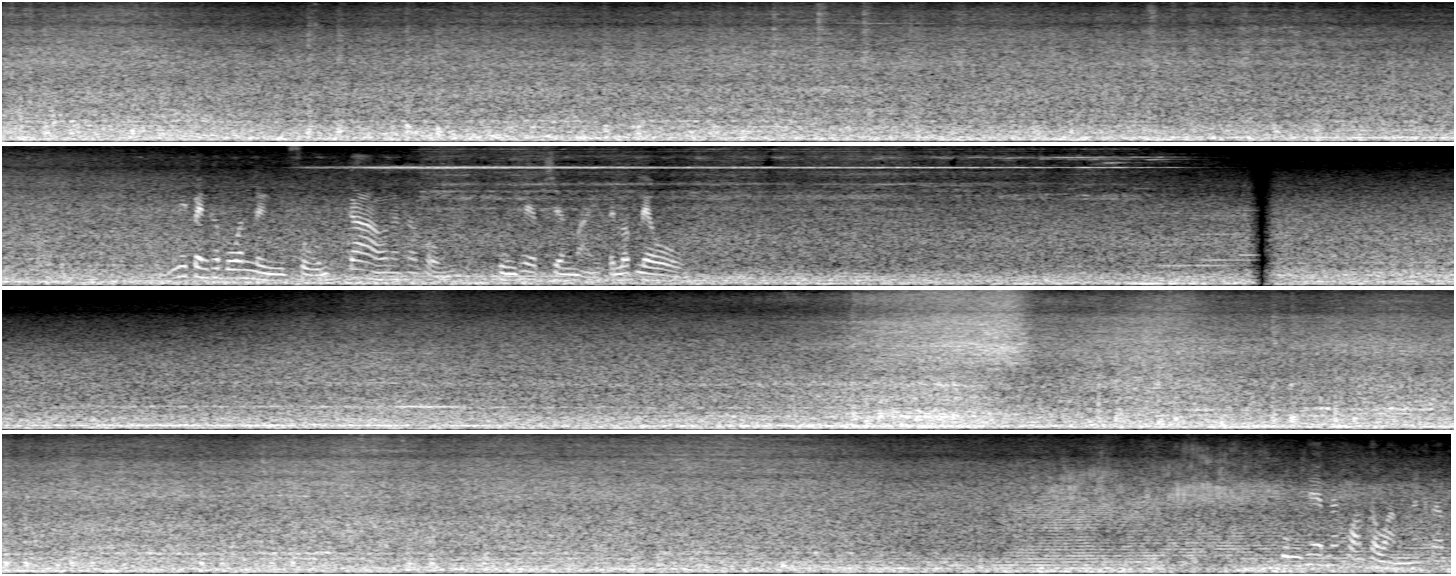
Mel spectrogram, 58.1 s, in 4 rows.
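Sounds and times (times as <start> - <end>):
train wheels rumbling on rails: 0.0 - 16.8, 26.7 - 58.0
diesel locomotive engine: 0.0 - 58.0
wheel squeal: 17.8 - 26.6.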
